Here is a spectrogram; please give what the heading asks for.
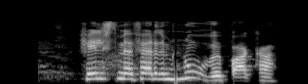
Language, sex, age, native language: Icelandic, female, 40-49, Icelandic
